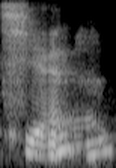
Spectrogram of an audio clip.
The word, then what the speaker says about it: 钱: 钱，钱，对，钱。 Q baca CH ya, 钱。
